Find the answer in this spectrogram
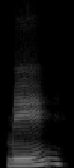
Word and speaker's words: México: México, porque el se pronuncia diferente como velar ja y en el otro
